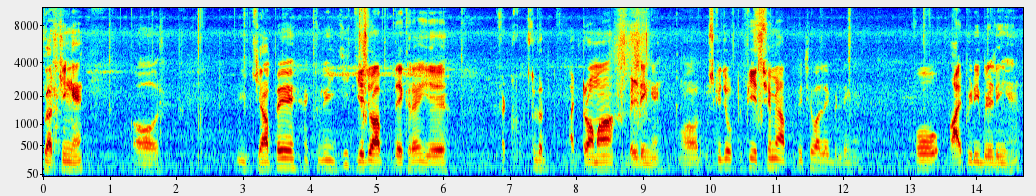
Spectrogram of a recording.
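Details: Adult man speaking Hindi who stammers, speaking for his own practice; word repetitions heard; stuttering.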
